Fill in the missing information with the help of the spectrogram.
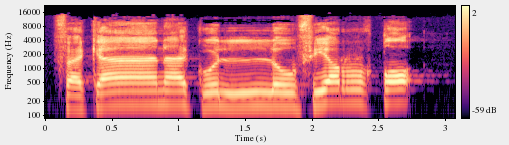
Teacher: اما عند الوقف على فرق بالسكون ففي الراء التفخيم لا غير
